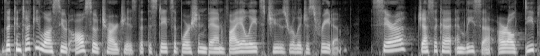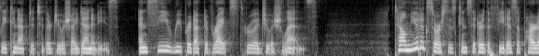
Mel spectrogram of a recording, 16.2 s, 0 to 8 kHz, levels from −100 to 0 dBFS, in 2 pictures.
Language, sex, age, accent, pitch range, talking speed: English, female, 30-49, American, 145-180 Hz, 150 wpm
